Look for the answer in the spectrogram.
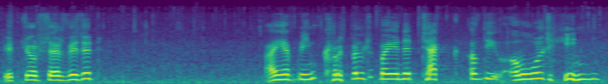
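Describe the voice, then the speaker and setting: An actor playing a wry old Irish island storyteller with an Irish accent in a radio drama. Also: male voice, extremely high pitch, unhurried, darkish tone. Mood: complaining. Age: older.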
